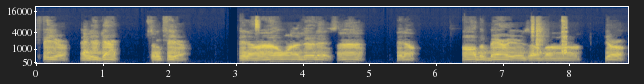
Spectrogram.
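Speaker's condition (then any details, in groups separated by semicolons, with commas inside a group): Laryngectomy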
